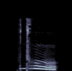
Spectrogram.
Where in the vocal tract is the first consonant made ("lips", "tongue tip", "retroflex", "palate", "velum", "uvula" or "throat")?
tongue tip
